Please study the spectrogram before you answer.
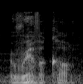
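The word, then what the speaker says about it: Revachol: forever call he pronounces rivercon with a hard K unlike other people I like to pronounce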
